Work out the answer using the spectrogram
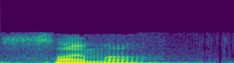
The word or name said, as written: Sima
